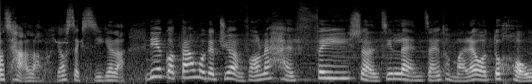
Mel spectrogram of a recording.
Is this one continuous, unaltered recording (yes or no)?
no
